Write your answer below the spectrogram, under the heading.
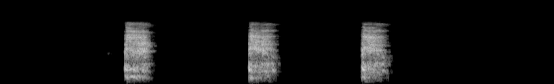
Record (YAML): three_cough_length: 5.5 s
three_cough_amplitude: 30238
three_cough_signal_mean_std_ratio: 0.3
survey_phase: beta (2021-08-13 to 2022-03-07)
age: 45-64
gender: Female
wearing_mask: 'No'
symptom_cough_any: true
symptom_runny_or_blocked_nose: true
smoker_status: Never smoked
respiratory_condition_asthma: false
respiratory_condition_other: false
recruitment_source: Test and Trace
submission_delay: 1 day
covid_test_result: Negative
covid_test_method: LFT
